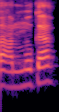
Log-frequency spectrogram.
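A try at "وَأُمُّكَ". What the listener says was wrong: अम्मो का, अम्मो का नहीं पढ़ेंगे, अम्मुल चाचा को कहते हैं। उम्मो का।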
